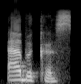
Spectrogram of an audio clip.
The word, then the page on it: abacus: Indian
